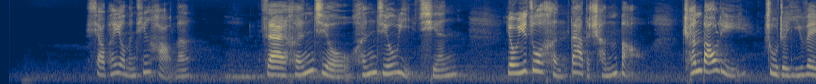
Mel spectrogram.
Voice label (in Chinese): 讲童话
